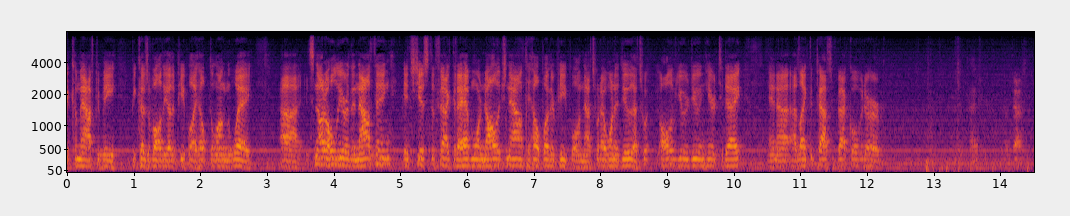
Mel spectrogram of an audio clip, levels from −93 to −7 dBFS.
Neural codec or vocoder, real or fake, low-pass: vocoder, 24 kHz, 100 mel bands, Vocos; fake; 7.2 kHz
